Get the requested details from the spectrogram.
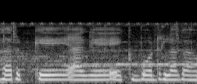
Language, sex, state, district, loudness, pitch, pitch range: Hindi, female, Jharkhand, Garhwa, -14 LUFS, 220 Hz, 215-225 Hz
